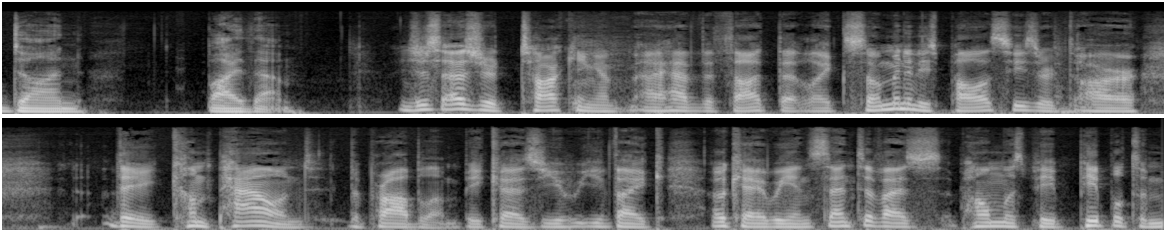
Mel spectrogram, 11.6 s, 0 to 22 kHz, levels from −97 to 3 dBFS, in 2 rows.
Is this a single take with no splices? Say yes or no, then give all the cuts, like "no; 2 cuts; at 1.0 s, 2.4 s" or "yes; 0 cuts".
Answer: yes; 0 cuts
